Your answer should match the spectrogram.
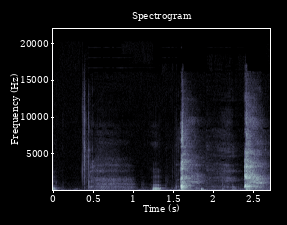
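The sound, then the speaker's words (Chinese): A person coughs several times in quick succession, a few harsh, breathy bursts spaced unevenly over a couple of seconds, the last two the loudest, with no talking in between. “没事，我有点咳嗽”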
